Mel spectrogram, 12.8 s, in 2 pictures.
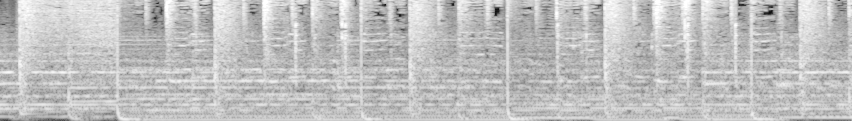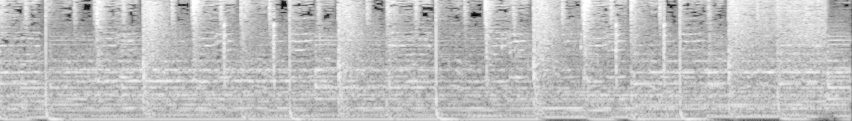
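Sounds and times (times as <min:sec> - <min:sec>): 
drums: 0:00.2 - 0:12.6.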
